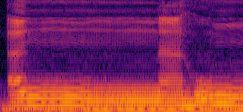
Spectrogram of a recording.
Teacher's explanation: Masih ingat, ya, huruf nun itu harus ditahan kalau bertasydid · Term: nun yang bertasydid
